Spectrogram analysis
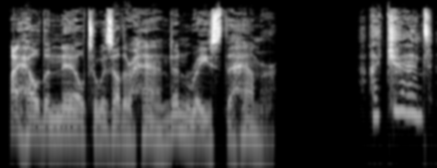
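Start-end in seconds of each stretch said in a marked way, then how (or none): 3.7-4.3 high, wailing refusal. Acted. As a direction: wail it out in despair. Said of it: "he wailed".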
